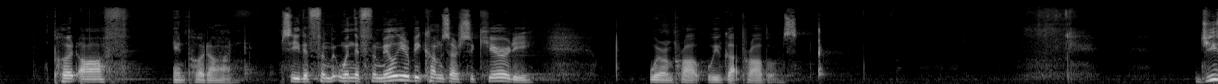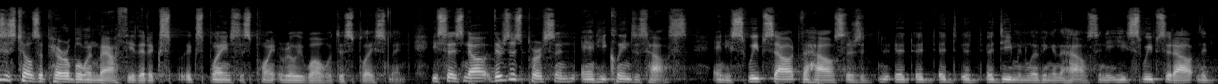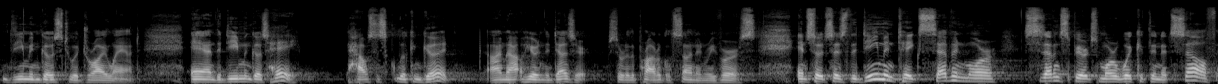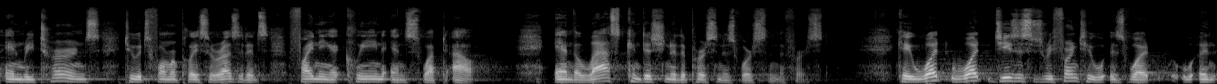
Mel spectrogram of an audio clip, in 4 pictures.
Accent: American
